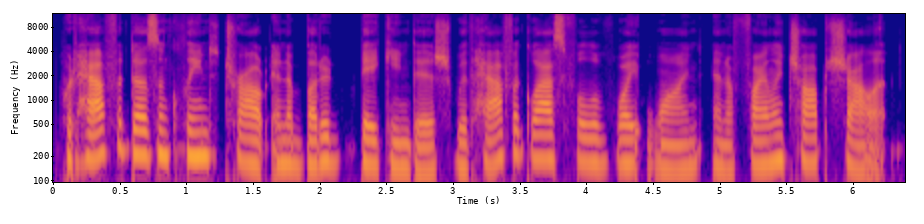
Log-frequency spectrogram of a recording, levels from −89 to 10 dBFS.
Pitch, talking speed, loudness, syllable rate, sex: 170 Hz, 215 wpm, -21 LUFS, 5.6 syllables/s, female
